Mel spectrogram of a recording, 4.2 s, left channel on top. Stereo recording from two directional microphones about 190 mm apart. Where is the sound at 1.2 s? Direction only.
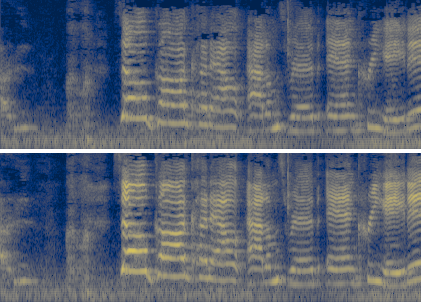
35° right (ahead or behind).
